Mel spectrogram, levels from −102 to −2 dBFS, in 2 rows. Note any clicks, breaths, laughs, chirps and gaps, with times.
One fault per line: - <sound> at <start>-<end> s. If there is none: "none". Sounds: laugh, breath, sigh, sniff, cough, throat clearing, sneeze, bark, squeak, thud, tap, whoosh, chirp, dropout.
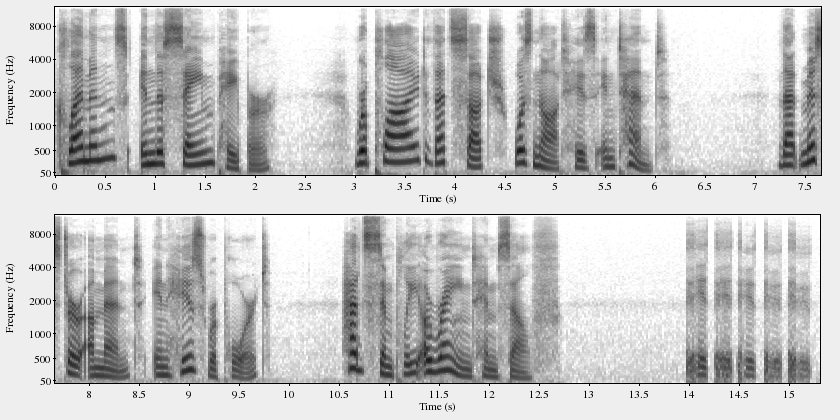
- laugh at 13.9-15.2 s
